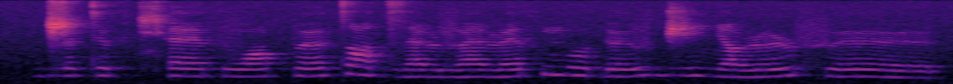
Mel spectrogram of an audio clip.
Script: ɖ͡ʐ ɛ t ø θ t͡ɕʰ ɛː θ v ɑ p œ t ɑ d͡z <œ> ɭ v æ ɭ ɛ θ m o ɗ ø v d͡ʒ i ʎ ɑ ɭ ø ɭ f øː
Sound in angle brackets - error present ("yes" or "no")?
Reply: yes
